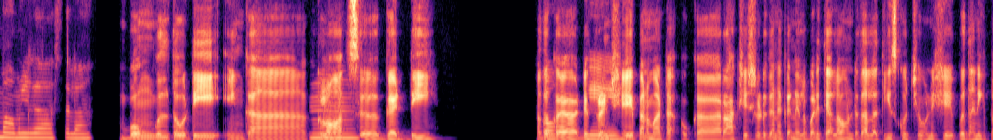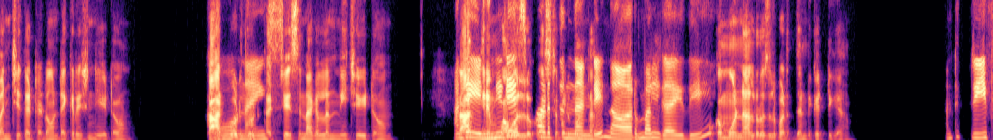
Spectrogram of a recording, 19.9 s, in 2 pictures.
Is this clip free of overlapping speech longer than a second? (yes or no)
no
